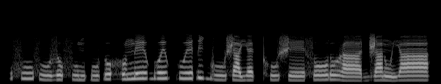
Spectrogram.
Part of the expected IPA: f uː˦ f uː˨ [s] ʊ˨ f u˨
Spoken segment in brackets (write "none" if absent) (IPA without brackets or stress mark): z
